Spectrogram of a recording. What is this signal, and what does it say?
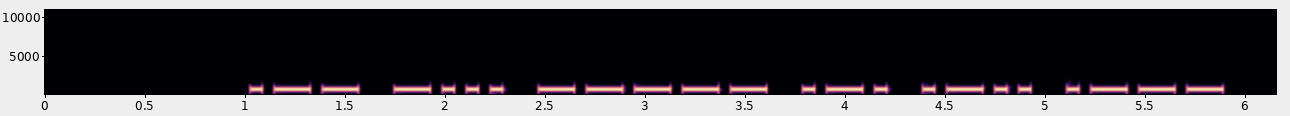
Morse code, heard as a keyed tone, about 20 wpm, 700 Hz. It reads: WB0RLJ
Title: 2023 POTA Activator Call Signs - 20wpm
